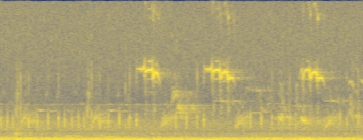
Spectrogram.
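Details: Common starling in courtship and mating: very high whistled notes and short slurred phrases interspersed with clicks and rattling chatter, over a continuous low background rumble.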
